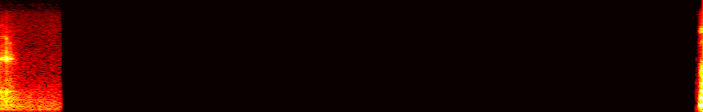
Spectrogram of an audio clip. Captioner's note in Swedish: Tystnad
